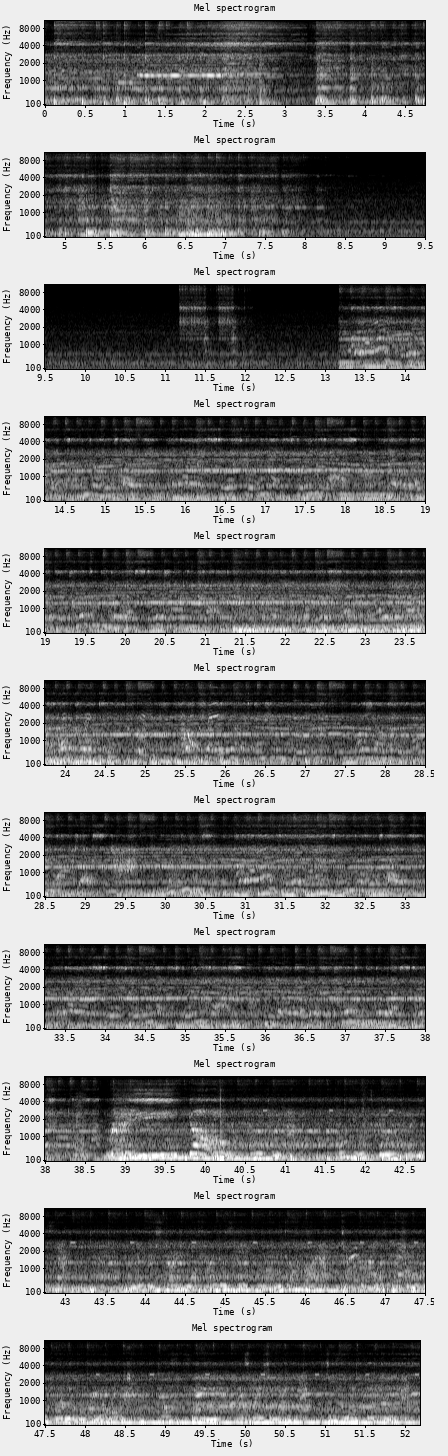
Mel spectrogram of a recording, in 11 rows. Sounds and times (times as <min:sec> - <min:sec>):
Music: 0:00.0 - 0:08.6, 0:13.2 - 0:52.1
Speech: 0:13.2 - 0:21.3, 0:22.2 - 0:43.2, 0:43.8 - 0:52.1.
